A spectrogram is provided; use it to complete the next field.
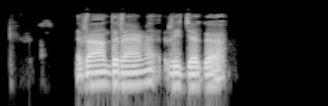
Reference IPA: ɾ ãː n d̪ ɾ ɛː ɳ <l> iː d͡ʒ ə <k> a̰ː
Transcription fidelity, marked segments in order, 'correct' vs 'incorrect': incorrect: ɾ, incorrect: ɡ

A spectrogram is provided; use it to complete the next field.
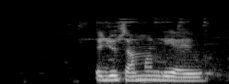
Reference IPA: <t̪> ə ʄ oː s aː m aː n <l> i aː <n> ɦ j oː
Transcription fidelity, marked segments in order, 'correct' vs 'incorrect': correct, correct, incorrect: none

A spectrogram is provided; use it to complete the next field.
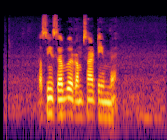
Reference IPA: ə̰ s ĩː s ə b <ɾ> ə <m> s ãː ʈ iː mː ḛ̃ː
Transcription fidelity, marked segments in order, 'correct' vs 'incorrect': correct, correct

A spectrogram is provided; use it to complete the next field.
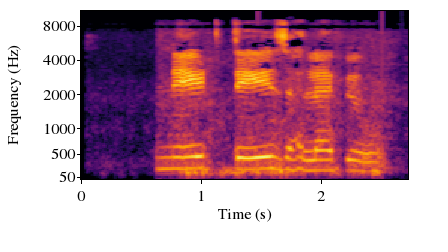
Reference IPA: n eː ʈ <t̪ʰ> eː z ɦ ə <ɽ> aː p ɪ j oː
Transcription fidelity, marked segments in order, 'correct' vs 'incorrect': incorrect: t̪, incorrect: l

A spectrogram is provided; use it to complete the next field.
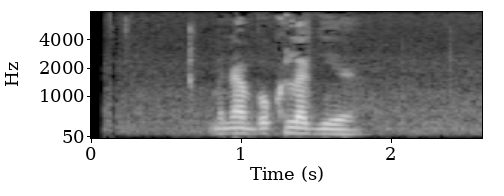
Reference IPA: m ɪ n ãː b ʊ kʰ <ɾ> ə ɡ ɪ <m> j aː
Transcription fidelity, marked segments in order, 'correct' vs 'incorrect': incorrect: l, incorrect: none

